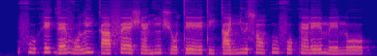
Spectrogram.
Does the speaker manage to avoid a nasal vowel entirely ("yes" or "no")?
no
